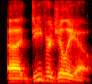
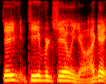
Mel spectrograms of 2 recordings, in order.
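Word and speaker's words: D'Virgilio: Am I pronouncing his name right? Is it DiVirgilio? DiVirgilio. DiVirgilio.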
